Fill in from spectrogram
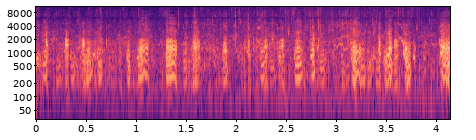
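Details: Creek ducks giving a rapid series of short, raspy quacks, several birds overlapping in an uneven rhythm.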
